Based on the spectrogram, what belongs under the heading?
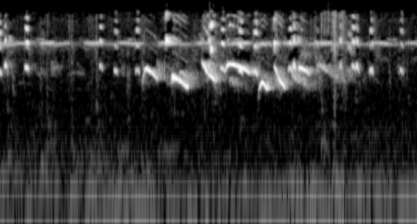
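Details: Green-winged saltator song used to stir a quiet, cold trinca-ferro into singing: a run of loud, sliding whistled phrases dipping and rising, over scattered sharp high chips and a constant shrill background tone.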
